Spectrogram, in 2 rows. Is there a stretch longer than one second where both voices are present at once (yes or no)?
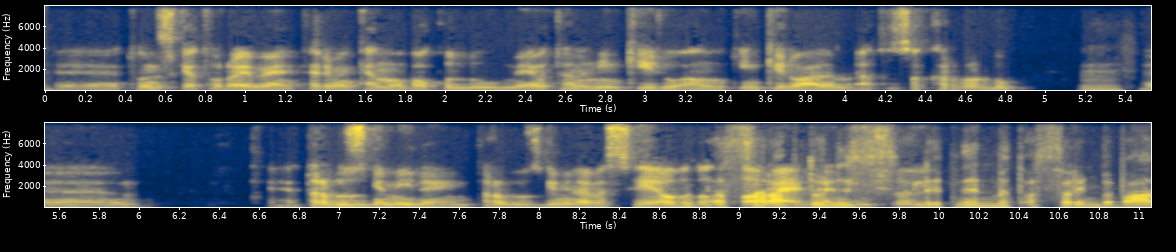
yes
